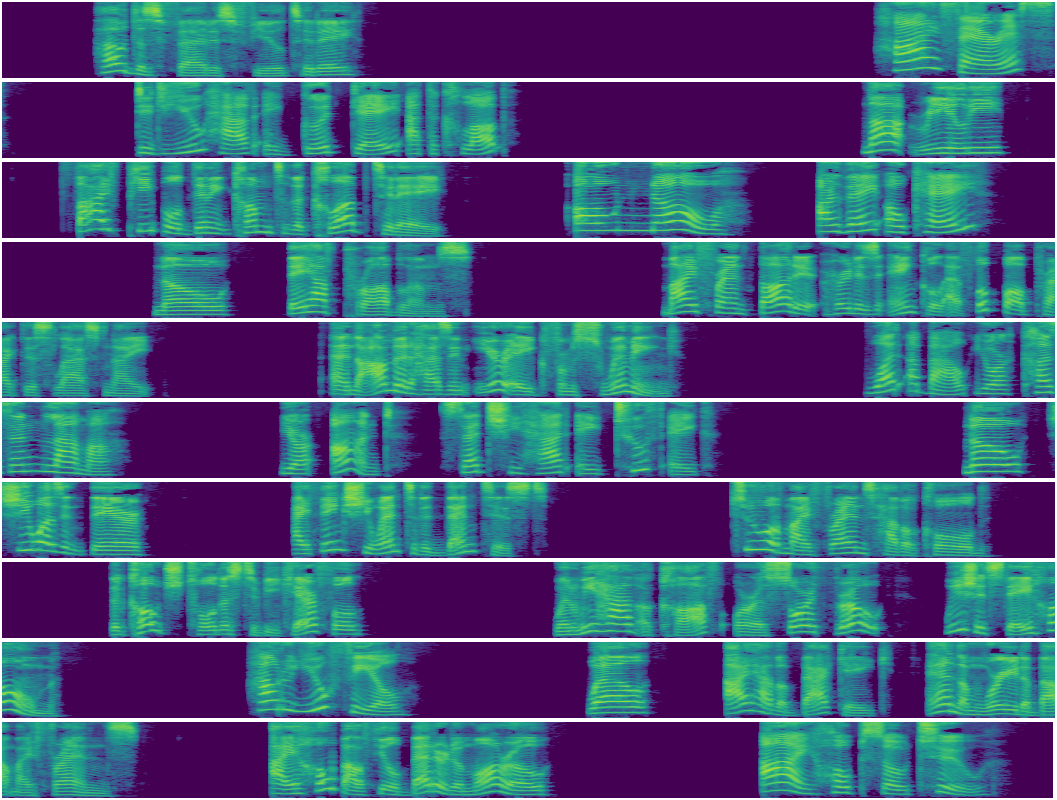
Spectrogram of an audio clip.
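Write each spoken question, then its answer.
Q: How does Faris feel today?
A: Not well: he has a backache and is worried about his friends.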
